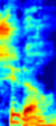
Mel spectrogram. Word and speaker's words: pseudo: me sudo pseudo aha is just pseudo just like I'll sue you right sounds like sounds mostly the same but yeah so uh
